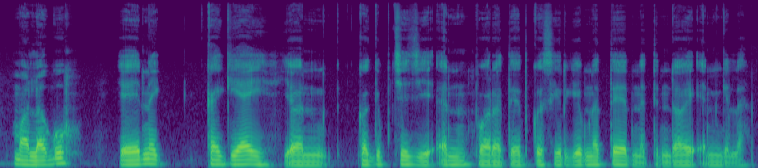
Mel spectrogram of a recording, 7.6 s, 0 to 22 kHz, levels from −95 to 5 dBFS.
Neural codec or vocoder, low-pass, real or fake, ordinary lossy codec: none; 19.8 kHz; real; none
